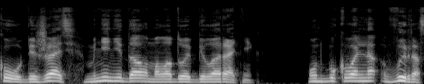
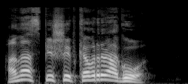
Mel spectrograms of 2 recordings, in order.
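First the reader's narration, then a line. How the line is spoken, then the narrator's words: Shouting while running. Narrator (Russian): уже на бегу крикнул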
